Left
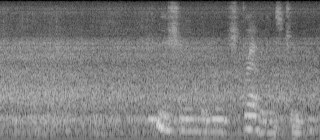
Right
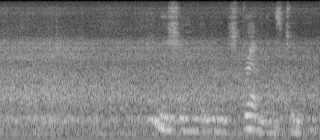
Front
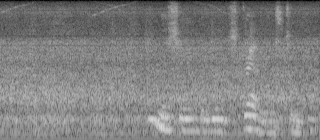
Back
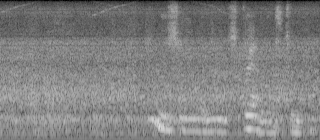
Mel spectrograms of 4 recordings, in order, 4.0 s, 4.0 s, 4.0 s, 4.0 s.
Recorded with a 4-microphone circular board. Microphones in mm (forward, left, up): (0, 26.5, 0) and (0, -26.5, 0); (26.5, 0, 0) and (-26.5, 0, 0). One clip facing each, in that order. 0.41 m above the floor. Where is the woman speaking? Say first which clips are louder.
Right 1 dB, front 2 dB; 60° right, 2.5 m.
